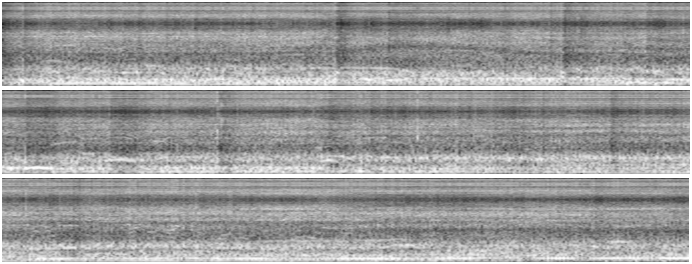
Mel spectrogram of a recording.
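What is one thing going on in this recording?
An off-road vehicle's engine roars and revs hard.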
